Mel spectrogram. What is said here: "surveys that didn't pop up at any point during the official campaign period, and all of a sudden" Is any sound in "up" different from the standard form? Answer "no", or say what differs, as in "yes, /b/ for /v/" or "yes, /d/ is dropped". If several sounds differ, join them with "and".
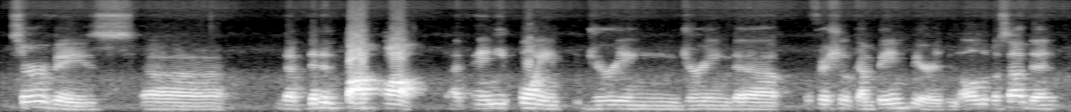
yes, /f/ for /p/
